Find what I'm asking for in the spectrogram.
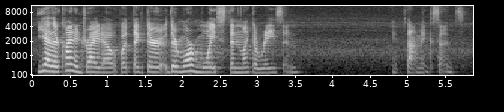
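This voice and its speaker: Young woman co-host, bright and fairly high voice, bubbly, giggly chat. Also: steady tone, normal speed. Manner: bubbly, giggly, lots of fillers. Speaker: podcast co-host. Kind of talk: casual chat.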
